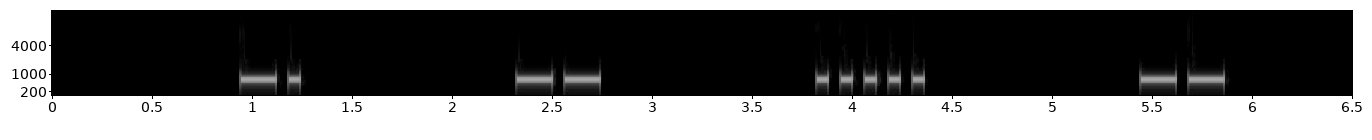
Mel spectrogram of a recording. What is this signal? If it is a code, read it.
Morse code, heard as a keyed tone, about 20 wpm, spaced as for 7 wpm, 700 Hz. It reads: NM5M
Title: USA Call Signs - 6x Character Spacing - 20wpm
